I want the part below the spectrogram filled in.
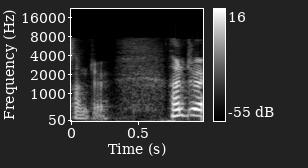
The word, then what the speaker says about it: Hunter x Hunter: It's apparently pronounced Hunter Hunter, even though there's an X in the middle, but whatever.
